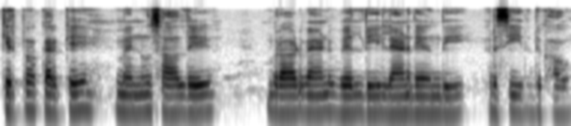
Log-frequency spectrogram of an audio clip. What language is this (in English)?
Punjabi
